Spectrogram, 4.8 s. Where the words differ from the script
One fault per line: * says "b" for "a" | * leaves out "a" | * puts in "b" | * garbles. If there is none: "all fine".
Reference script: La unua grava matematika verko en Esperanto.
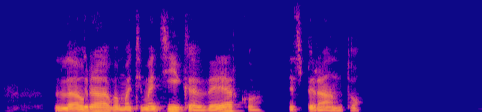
* leaves out "unua"
* leaves out "en"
